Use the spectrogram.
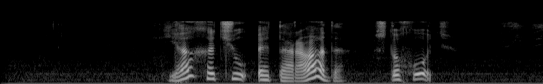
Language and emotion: Russian, positive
